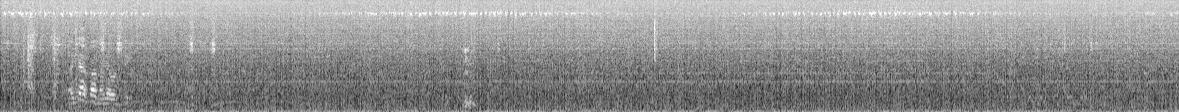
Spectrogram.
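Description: A small electric motor hums steadily.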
